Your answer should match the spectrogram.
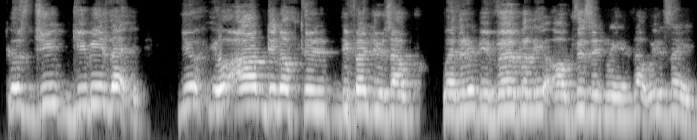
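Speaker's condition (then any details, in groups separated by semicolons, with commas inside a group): Cerebral palsy; uses a wheelchair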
